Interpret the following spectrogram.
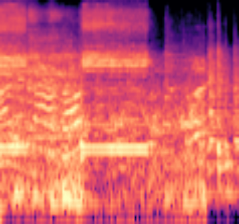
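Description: A police car's horn: a short toot, then a longer honk of about three-quarters of a second starting just under a second in, over the voices of a crowd.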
